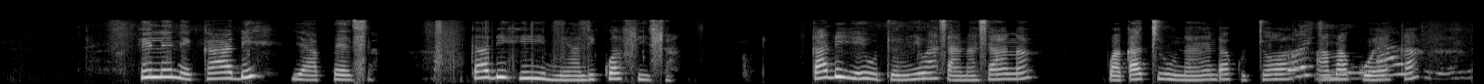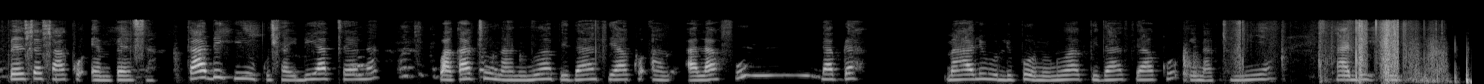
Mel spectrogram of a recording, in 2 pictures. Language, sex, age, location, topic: Swahili, female, 36-49, Nakuru, finance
